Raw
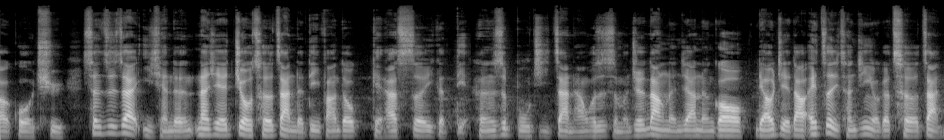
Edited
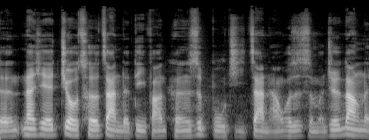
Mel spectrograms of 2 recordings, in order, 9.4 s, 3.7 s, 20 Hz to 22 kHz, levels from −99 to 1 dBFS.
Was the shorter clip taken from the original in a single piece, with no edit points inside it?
no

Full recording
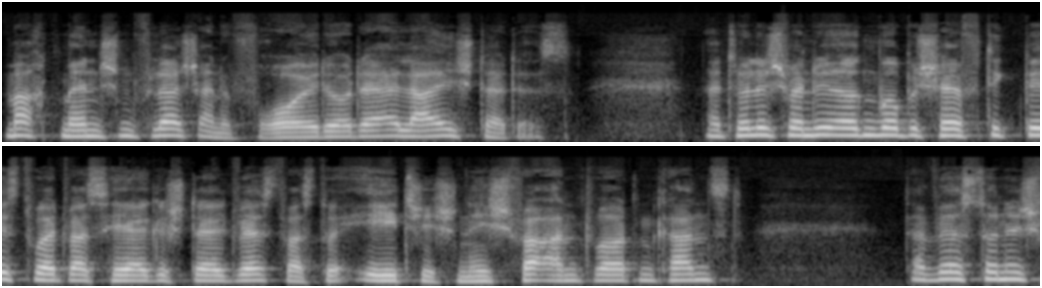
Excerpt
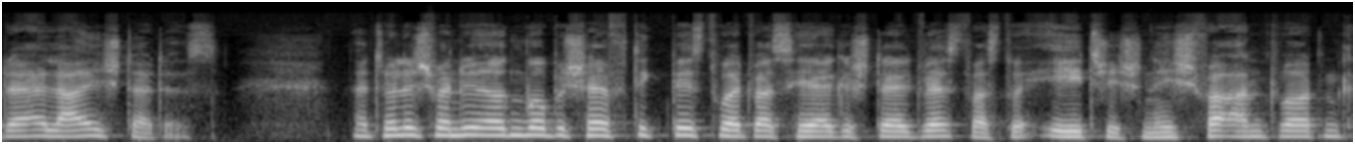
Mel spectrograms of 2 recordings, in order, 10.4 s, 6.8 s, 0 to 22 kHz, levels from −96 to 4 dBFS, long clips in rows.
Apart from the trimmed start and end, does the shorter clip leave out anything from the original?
no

